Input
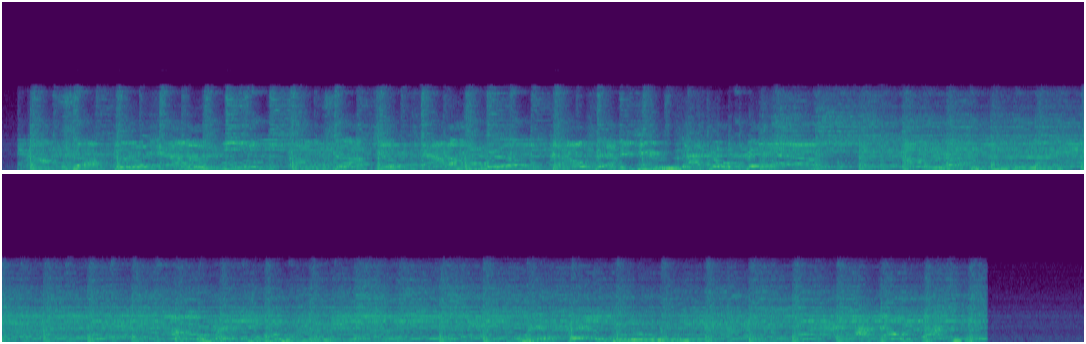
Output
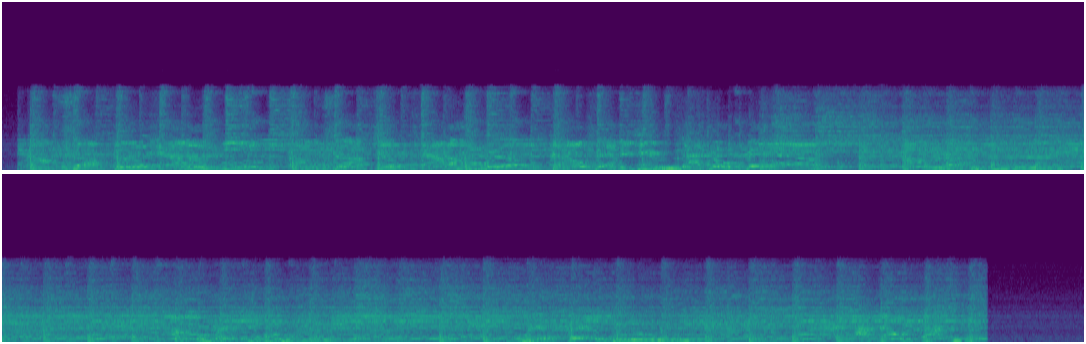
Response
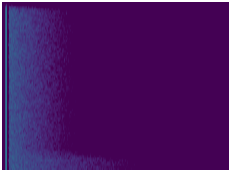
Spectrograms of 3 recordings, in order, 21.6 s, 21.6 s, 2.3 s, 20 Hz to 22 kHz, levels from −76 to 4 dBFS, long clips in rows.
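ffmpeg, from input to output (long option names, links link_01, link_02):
-filter_complex "[0:a]asettb=1/sr,asplit=3[link_01][link_02][link_03];[link_01]atrim=end=5.754[link_04];[link_02]atrim=start=5.75:end=7.97,asetpts=PTS-STARTPTS,afade=type=in:duration=0.004:curve=qsin,afade=type=out:start_time=2.216:duration=0.004:curve=qsin,bandreject=frequency=1800:width=9.8[link_05];[link_03]atrim=start=7.966[link_06];[link_04][link_05]acrossfade=duration=0.004:curve1=hsin:curve2=qsin[link_07];[link_07][link_06]acrossfade=duration=0.004:curve1=qsin:curve2=hsin,volume=-1.5dB"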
